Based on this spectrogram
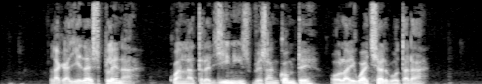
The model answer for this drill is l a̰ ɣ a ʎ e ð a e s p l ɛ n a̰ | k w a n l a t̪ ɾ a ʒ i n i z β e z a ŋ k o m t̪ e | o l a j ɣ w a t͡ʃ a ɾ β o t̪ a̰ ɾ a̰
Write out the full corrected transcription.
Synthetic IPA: l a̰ ɣ a ʎ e ð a e s p l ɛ n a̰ | k w a n l a t̪ ɾ a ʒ i n i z β e z a ŋ k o m t̪ e | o l a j ɣ w a t͡ʃ a ɾ β o t̪ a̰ ɾ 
